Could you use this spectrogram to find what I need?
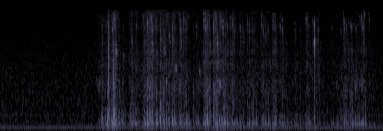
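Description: A man sips a drink with quiet slurping.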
